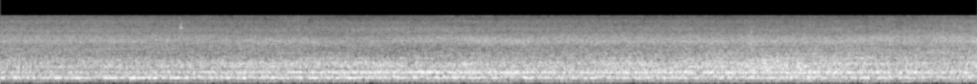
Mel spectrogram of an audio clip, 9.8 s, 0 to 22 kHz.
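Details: Clear Channel digital billboard in Kent, Washington, about 30 ft high, around 60°F outside; recorded walking in from 150 ft toward it. Its cooling fan gives a steady airy hum with a constant mid tone, no pulsing or scraping, running normally.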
